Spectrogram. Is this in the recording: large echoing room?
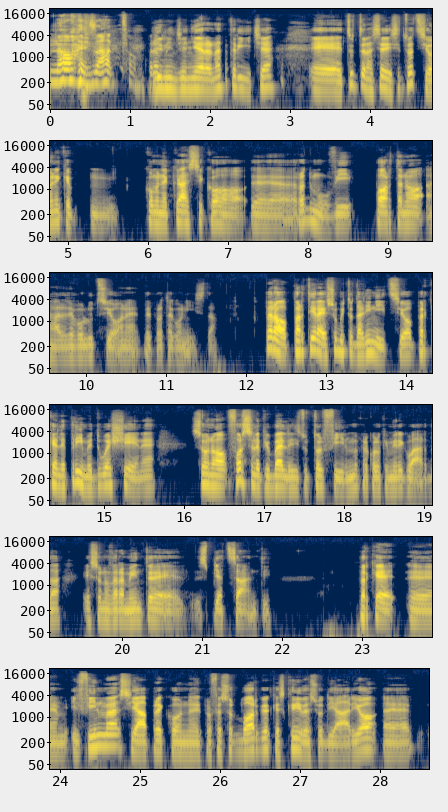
no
